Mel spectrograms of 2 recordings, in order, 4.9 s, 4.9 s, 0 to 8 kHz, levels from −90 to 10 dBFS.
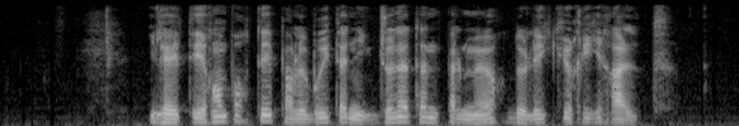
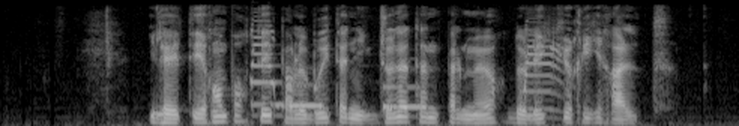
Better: first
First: none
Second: background sound (Guitar); 6 dB below the speech

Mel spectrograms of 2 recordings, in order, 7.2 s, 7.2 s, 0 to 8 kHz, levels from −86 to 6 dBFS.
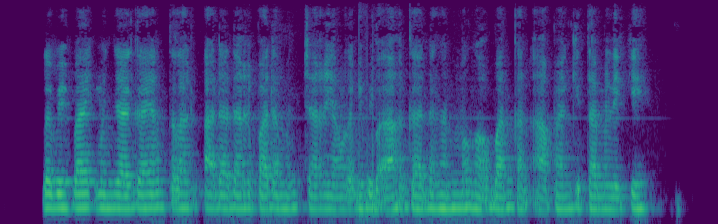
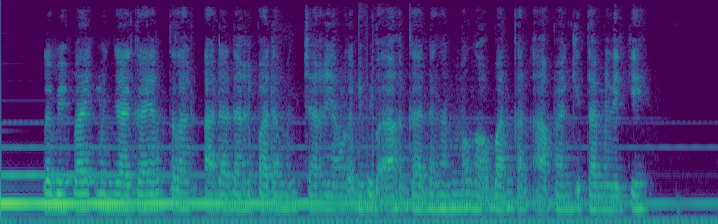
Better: first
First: none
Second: background sound (Musical instrument); 2 dB above the speech

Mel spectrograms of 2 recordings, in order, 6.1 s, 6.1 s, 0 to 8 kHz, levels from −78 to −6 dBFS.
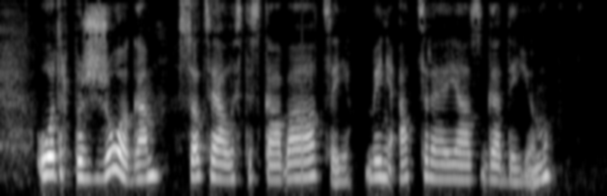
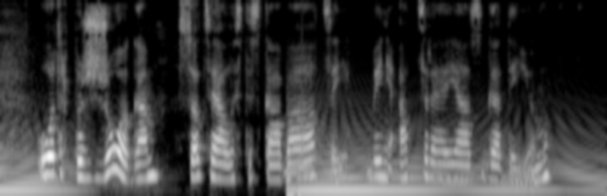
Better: first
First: none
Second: background sound (Keyboard (musical)); 6 dB below the speech

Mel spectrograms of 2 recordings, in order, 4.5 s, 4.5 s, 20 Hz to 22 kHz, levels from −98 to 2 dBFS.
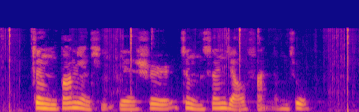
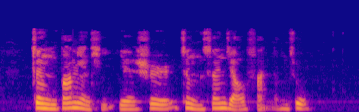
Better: second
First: background sound (Scissors); 16 dB below the speech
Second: none

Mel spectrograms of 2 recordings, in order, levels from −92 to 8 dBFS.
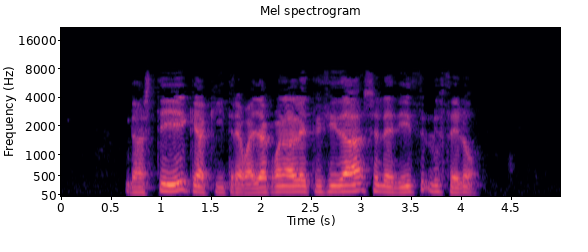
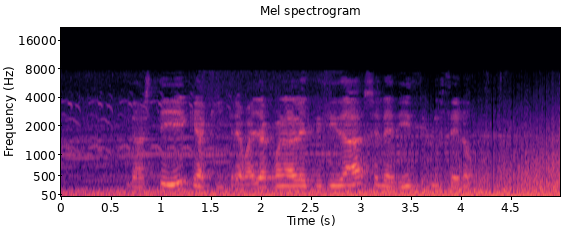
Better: first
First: none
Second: background sound (Gull, seagull / Waves, surf / Siren); 1 dB above the speech // room echo; dies away in 0.5 s

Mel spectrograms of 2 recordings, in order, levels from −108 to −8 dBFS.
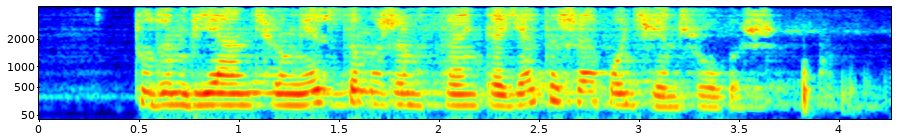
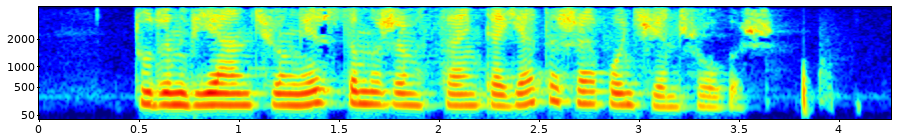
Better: second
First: room echo; dies away in 1.5 s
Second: none

